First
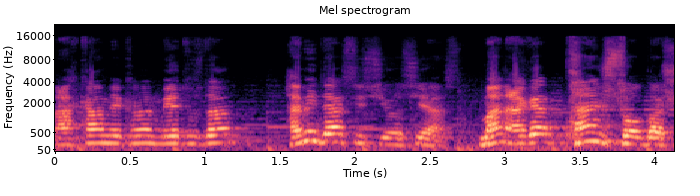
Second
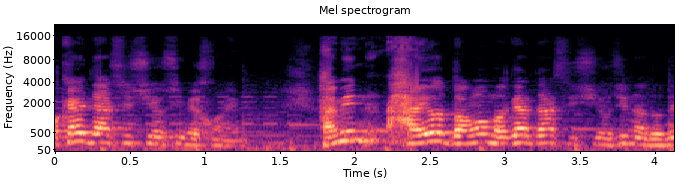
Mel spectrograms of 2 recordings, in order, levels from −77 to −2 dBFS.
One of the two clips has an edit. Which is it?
first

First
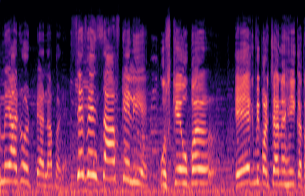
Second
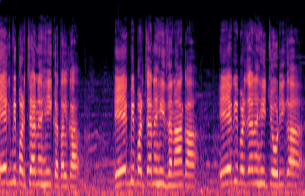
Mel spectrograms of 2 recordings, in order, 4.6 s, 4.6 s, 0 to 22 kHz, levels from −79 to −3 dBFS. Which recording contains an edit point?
first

